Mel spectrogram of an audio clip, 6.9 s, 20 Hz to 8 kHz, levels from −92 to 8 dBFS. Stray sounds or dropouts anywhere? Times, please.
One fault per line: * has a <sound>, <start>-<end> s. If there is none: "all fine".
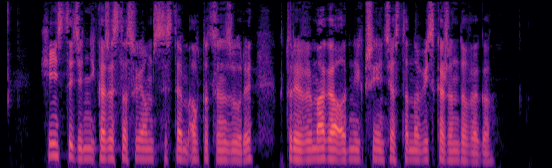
all fine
